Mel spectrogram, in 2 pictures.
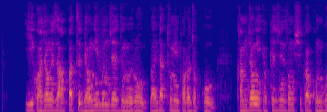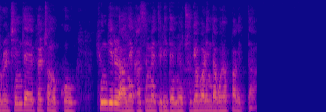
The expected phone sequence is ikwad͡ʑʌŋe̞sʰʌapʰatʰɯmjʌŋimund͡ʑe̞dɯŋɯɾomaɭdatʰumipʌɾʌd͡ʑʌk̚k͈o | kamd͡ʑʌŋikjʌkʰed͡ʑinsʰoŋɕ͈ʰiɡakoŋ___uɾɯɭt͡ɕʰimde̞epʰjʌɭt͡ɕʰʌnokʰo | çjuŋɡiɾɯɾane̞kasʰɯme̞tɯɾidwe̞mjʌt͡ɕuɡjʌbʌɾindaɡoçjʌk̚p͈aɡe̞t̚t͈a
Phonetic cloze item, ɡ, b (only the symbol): ɡ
